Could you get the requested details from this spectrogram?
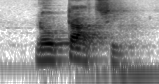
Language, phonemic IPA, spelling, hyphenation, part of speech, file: Dutch, /ˌnoːˈtaː.(t)si/, notatie, no‧ta‧tie, noun, Nl-notatie.ogg
- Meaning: notation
